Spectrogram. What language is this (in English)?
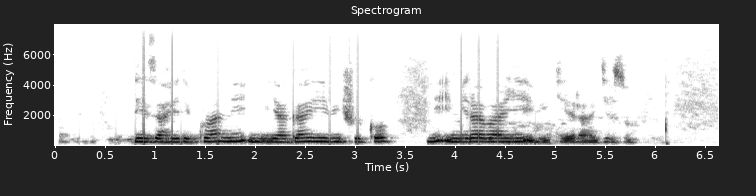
Kinyarwanda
